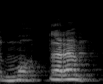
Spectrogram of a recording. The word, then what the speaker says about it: محترم: اس کے بعد عزیز طلبہ ہے اگلا لفظ محترم. محترم میں پہلا مضموم، دوسرا ساکن، تیسرا اور چوتھا مفتو.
